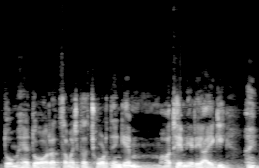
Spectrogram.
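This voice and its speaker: A man's voice: fairly low pitch, measured pace, lightly acted. Man doing a stammering frightened husband. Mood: pleading. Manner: stammering, hushed, panicky. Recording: dull lo-fi recording.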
